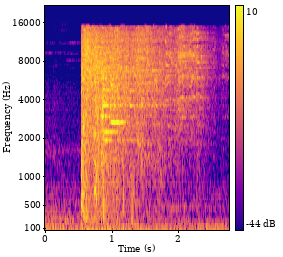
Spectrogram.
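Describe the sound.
A voice imitates glass shattering: one sudden, loud crash after a brief quiet moment, followed by bright tinkling shards that scatter and fade over the next two seconds. No words.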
